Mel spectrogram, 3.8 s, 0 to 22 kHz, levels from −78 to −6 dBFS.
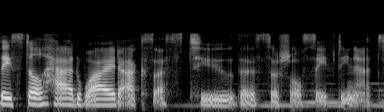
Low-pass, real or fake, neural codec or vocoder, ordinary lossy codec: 7.2 kHz; fake; autoencoder, 48 kHz, 128 numbers a frame, DAC-VAE, trained on Japanese speech; Opus, 64 kbps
